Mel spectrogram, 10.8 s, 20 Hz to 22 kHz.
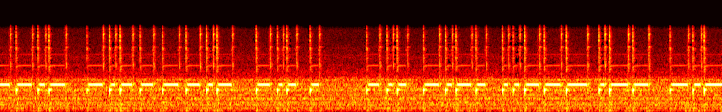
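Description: Morse code (CW) sidetone, a steady tone of about 1 kHz keyed on and off in dits and dahs, with a sharp click at many of the keying edges, as CW is sent through the linear amplifier into a dummy load.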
